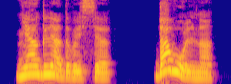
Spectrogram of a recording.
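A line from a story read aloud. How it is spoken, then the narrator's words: Sharp, cutting off. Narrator (Russian): обрывает резко Вера Филипповна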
